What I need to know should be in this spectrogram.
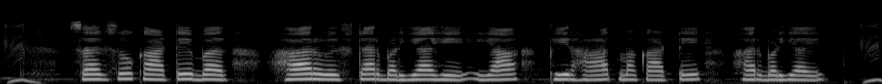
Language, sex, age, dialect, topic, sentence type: Chhattisgarhi, female, 18-24, Eastern, agriculture, question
